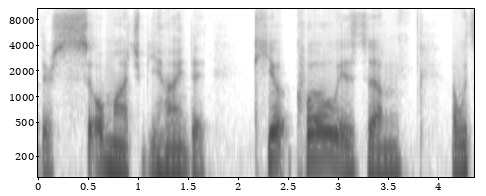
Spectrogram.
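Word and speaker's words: Q'uo: You guys at LL Research still channel, and at this point you channel an entity named Quo, if I'm pronouncing the name. Yes, yeah, that's right.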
